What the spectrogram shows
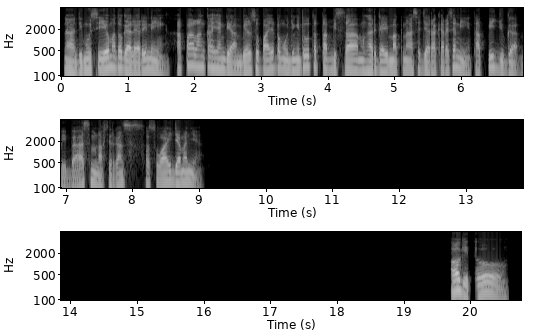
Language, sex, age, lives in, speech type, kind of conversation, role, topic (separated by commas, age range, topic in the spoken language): Indonesian, male, 35-39, Indonesia, read, expert-assistant, asker, Bagaimana cara kerja kritik seni dalam membantu kita melihat makna tersembunyi di balik sebuah lukisan?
